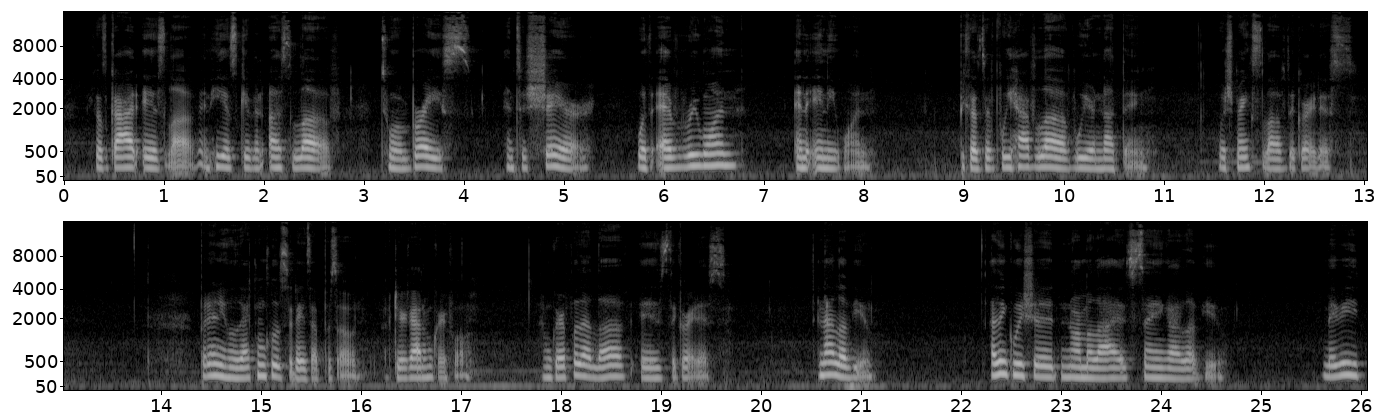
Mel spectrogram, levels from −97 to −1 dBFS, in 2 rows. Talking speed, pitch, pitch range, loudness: 145 wpm, 190 Hz, 180-205 Hz, -38 LUFS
